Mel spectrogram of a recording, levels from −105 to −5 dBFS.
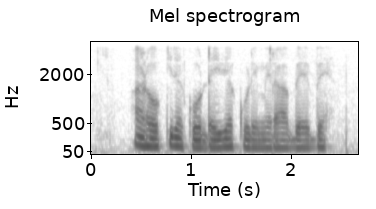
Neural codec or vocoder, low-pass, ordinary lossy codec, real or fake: none; 3.6 kHz; none; real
